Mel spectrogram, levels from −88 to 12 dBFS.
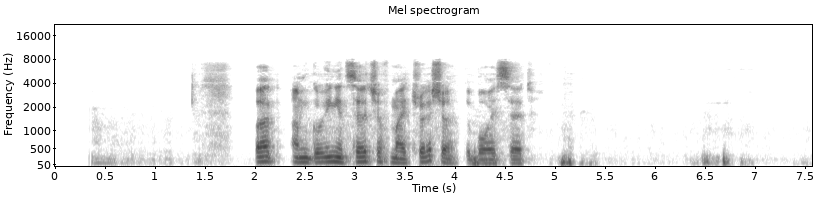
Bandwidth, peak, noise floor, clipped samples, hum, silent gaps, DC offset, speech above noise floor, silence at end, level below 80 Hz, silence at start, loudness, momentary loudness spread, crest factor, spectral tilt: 8.2 kHz; -8 dBFS; -77 dBFS; under 0.1%; none; none; under 0.1%; 52 dB; 0.85 s; -58 dBFS; 1.55 s; -25 LUFS; 20 LU; 22 dB; -5 dB/octave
